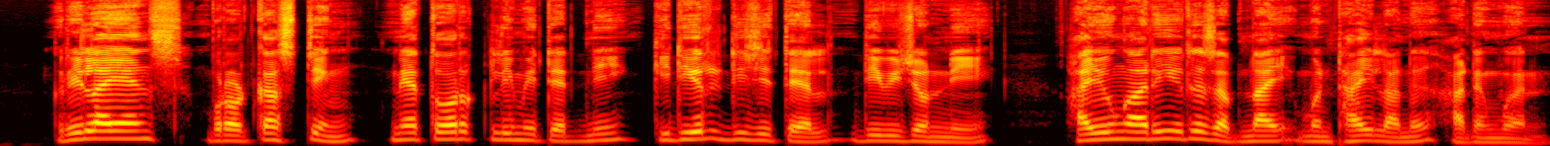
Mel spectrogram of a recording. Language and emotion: Bodo, neutral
